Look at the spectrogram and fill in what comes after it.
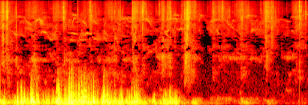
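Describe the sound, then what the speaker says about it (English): Faint high bird chirps drift in from a distance over rumbling handling noise, which fades midway and leaves the chirping more exposed. "It's fun to hear the birds out here."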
